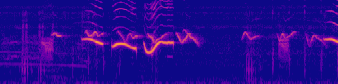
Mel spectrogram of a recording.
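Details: Red-faced liocichla kept as a decoy bird, singing: clear whistled, slurred warbling phrases that rise and fall, delivered in short bursts separated by brief pauses, with faint clicks and rustles at the start.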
